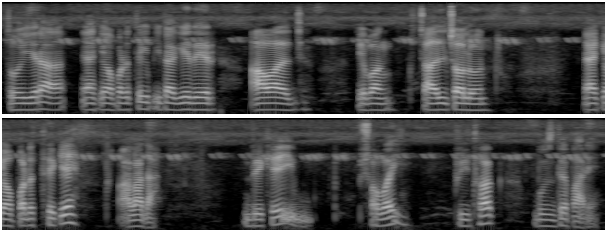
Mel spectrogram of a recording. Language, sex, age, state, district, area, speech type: Bengali, male, 18-30, West Bengal, Uttar Dinajpur, urban, spontaneous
